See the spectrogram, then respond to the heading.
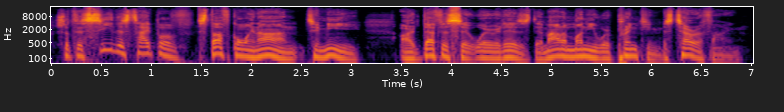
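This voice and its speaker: Middle aged new guy, lowish voice, super earnest and emphatic podcast guest, dry close sound, keeps asking rhetorical questions. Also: sing-song, moderate pace, a bit bright, no echo. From New York City area, United States. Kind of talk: impassioned opinion and personal storytelling.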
